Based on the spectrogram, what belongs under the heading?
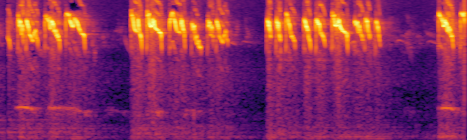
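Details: High, sweet, down-slurred chirps from a young white-eye, grouped in bursts of four to six notes with short gaps between them.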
